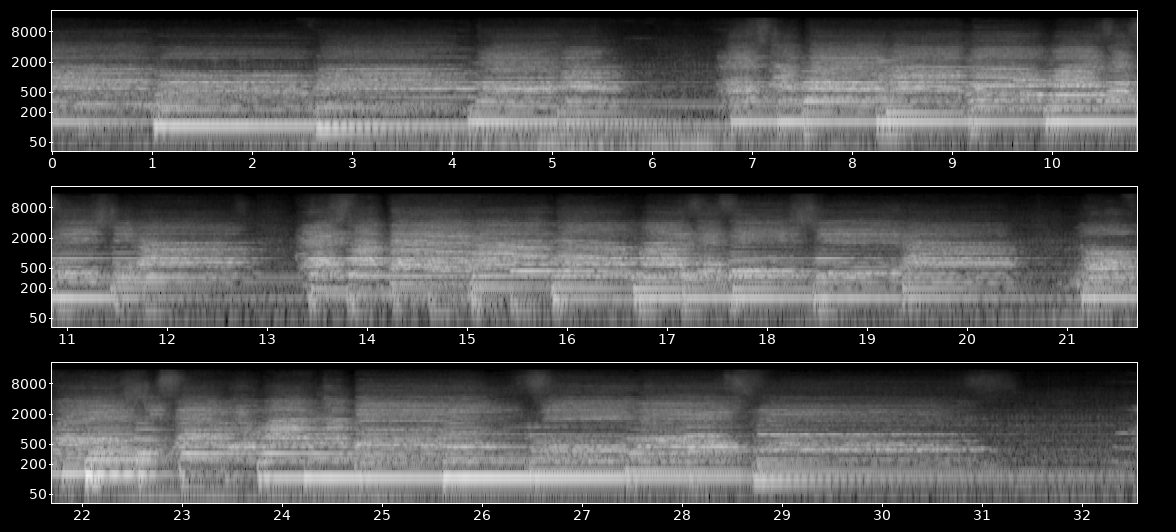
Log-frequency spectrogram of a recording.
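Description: Mixed choir singing in parts with electronic keyboard accompaniment. The music pauses briefly between phrases three times.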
